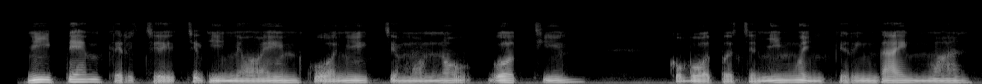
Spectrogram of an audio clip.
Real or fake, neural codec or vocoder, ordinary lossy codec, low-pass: fake; codec, 44.1 kHz, 2.6 kbps, SNAC; none; 7.2 kHz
